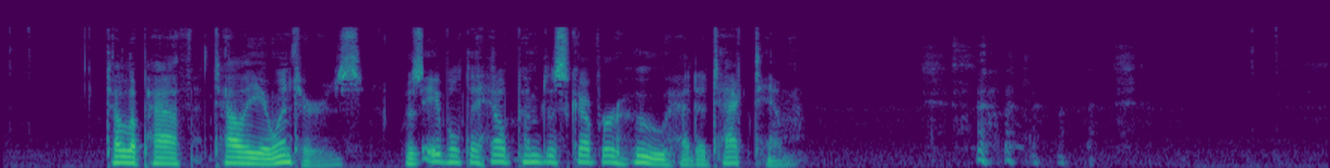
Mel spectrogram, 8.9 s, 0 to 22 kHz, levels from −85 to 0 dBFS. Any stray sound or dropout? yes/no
yes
